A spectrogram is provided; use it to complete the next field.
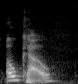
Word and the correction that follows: ocho: Ocho. – Ocho, which I know at least how to spell, if not pronounce.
